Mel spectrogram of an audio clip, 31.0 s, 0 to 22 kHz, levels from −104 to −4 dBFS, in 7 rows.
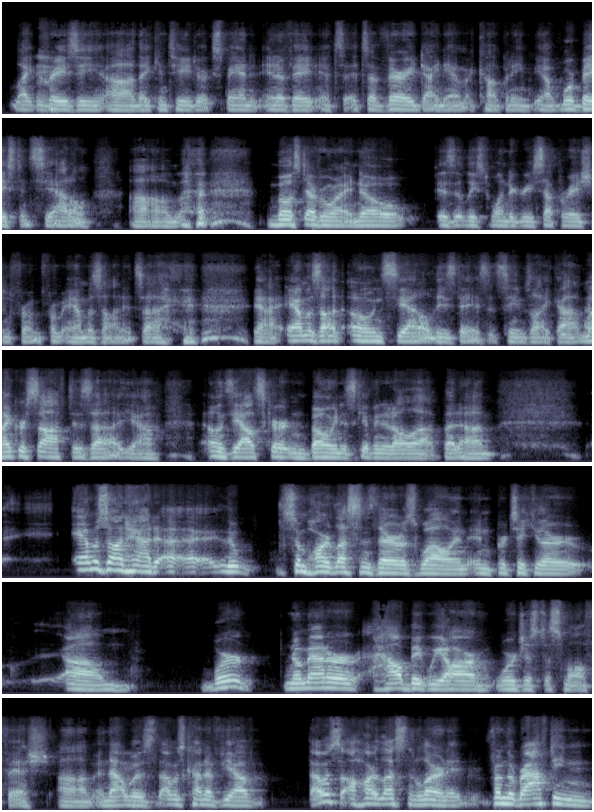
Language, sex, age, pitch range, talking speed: English, male, 30-49, 115-140 Hz, 205 wpm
